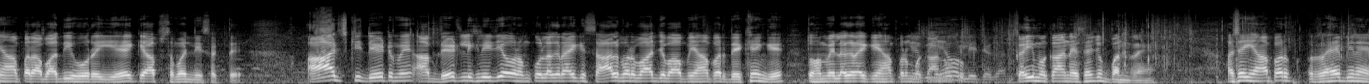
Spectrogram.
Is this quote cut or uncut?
cut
